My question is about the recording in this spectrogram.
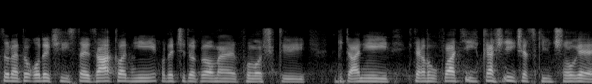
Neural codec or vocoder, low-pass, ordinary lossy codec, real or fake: codec, 16 kHz, 1 kbps, FunCodec, trained on Chinese and English, 50 frames a second; 5.4 kHz; AAC, 48 kbps; fake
